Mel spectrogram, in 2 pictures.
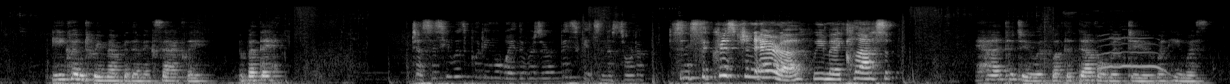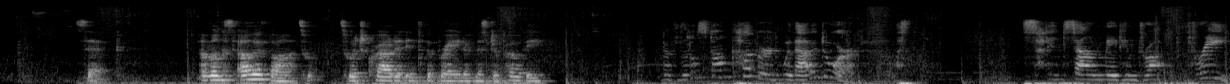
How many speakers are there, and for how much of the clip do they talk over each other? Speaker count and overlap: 3, no overlap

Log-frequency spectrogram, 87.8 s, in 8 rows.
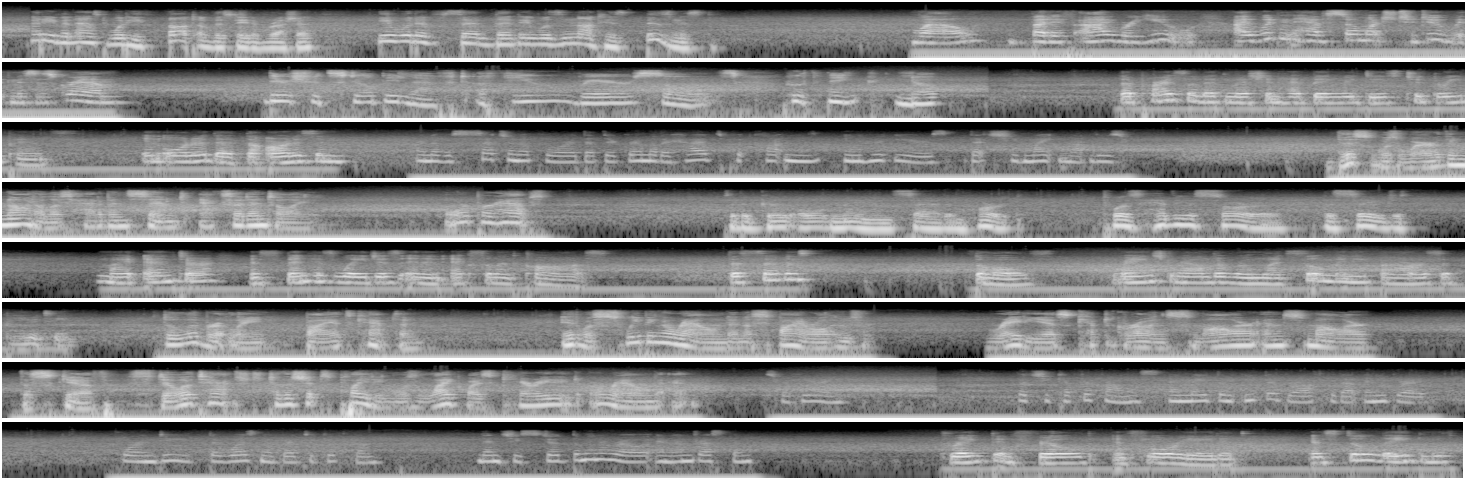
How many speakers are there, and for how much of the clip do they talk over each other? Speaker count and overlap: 7, no overlap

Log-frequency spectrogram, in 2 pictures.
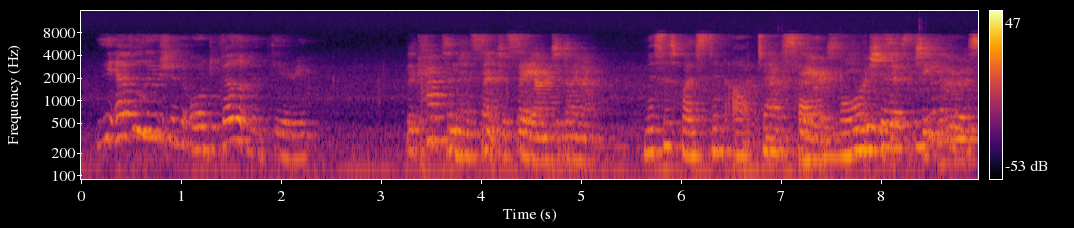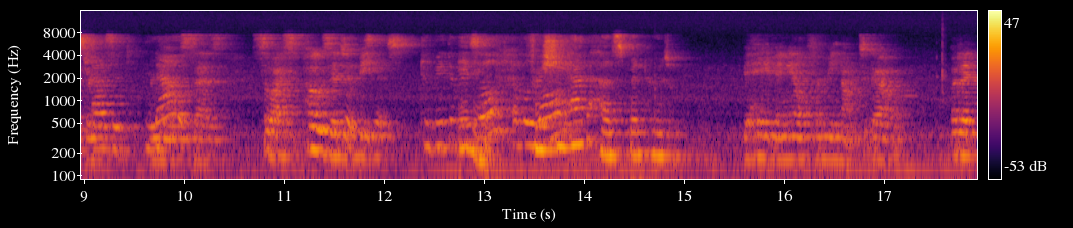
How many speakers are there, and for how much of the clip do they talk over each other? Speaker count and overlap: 3, about 23%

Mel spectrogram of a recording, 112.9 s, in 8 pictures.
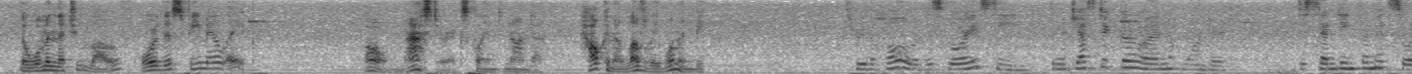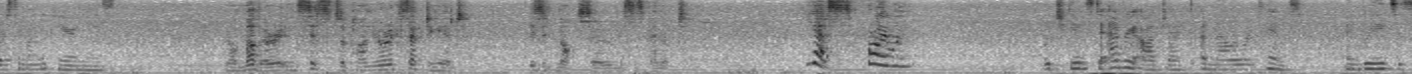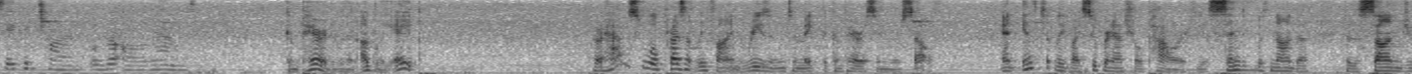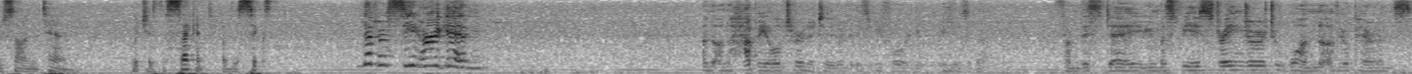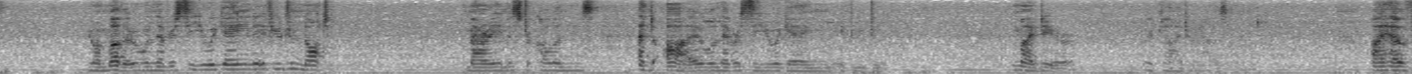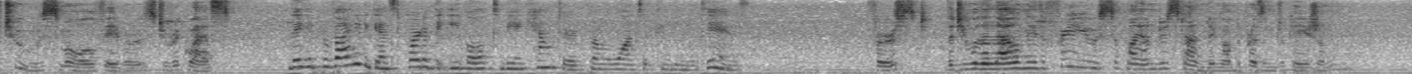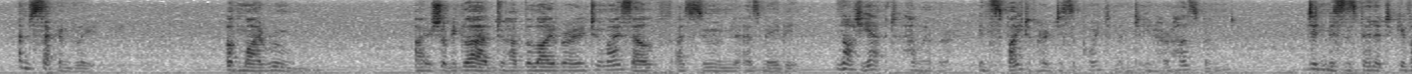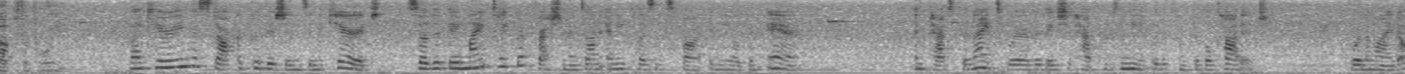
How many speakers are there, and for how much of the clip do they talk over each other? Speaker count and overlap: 3, no overlap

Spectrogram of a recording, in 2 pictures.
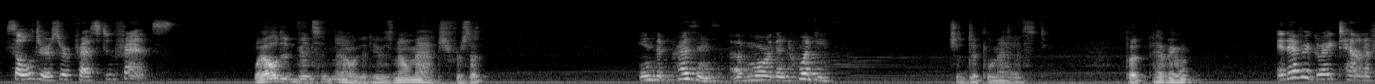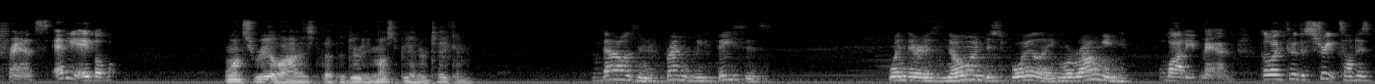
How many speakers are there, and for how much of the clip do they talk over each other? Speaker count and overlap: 3, no overlap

